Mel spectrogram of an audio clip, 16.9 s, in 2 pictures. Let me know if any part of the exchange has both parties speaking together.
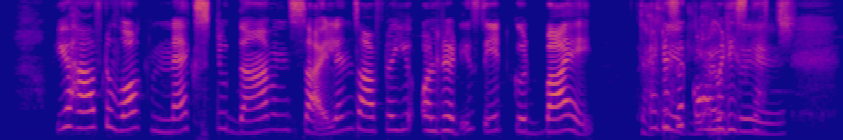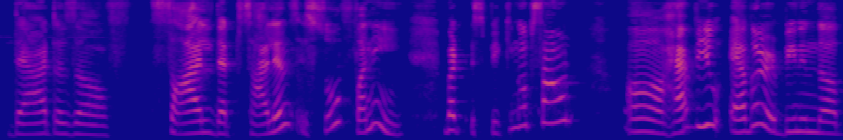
Yes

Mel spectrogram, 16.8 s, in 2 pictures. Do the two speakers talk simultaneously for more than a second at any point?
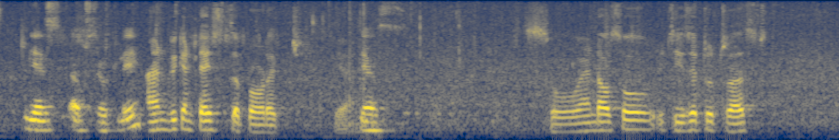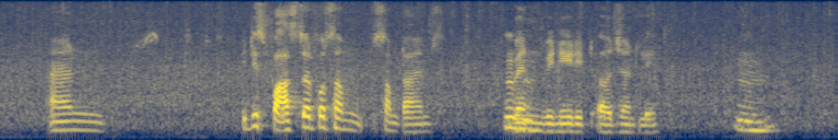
No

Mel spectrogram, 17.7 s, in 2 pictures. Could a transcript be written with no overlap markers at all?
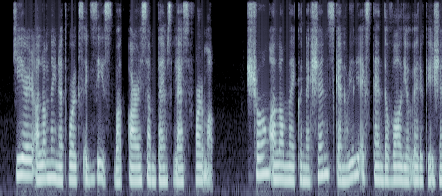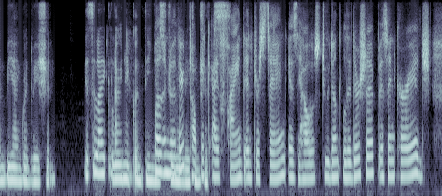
No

